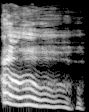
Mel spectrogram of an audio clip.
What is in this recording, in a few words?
Male Chess Piece Death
